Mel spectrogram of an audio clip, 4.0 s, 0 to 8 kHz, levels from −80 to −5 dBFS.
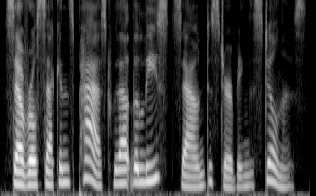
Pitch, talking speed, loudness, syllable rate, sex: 195 Hz, 150 wpm, -19 LUFS, 4.8 syllables/s, female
